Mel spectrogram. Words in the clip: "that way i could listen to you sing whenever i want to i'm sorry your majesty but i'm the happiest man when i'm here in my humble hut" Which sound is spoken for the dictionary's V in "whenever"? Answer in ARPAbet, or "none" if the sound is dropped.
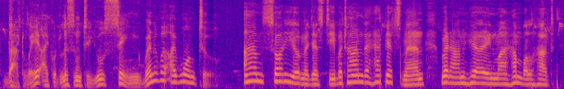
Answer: V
